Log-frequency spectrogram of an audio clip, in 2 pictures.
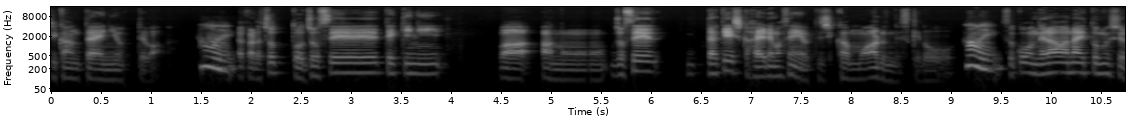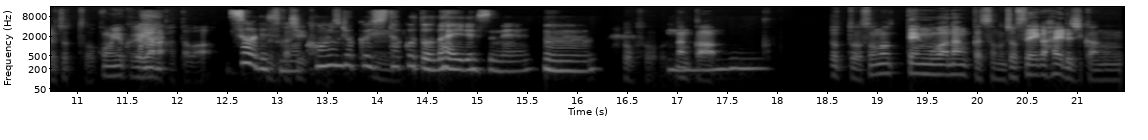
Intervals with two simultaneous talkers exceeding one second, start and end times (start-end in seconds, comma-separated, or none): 12.9-14.4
